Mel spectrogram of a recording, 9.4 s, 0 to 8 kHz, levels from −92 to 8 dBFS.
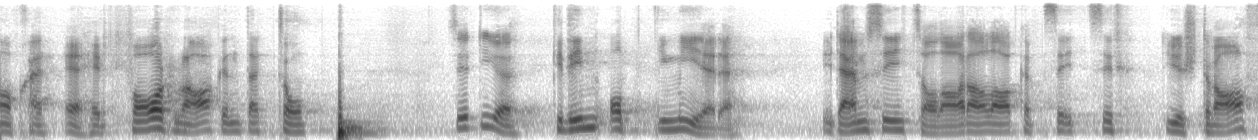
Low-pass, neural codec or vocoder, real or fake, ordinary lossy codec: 7.2 kHz; codec, 16 kHz, 0.8 kbps, ZipCodec; fake; none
